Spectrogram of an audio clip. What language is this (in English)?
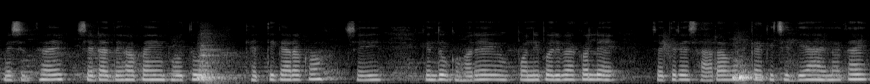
Odia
